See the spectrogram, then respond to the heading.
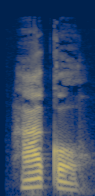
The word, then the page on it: háakò: apatani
